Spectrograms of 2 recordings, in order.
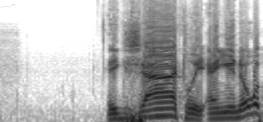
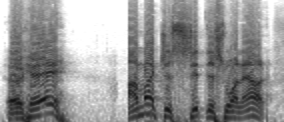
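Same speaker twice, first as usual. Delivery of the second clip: normal talking voice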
